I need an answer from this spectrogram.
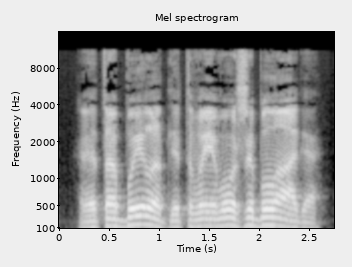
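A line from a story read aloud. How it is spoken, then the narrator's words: Grumbling. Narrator (Russian): проворчал Ваймс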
